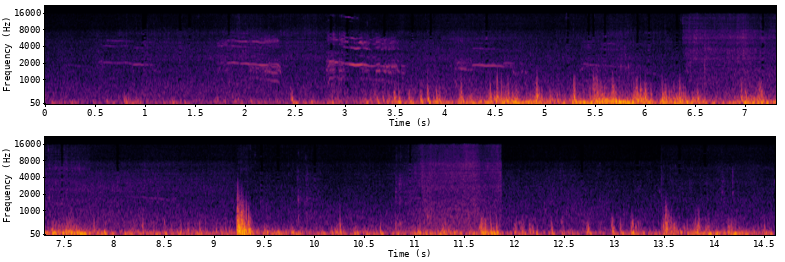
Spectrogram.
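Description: Gusty wind buffeting the microphone, with a low rumble that swells and falls. A few short bird calls sound in the first three seconds, and there is one sharp knock about nine seconds in.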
